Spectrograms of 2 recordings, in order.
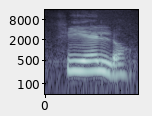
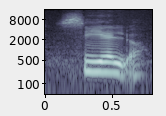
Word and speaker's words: cielo: 먼저 스페인 스타일로 한번 해볼까요? 혀 한번 물고 Cielo, Cielo, Barcelona, Barcelona. 중남미 스타일로 하면 그냥 S 발음 Cielo, Cielo, Barcelona, 바르셀로나. 여러분 발음 어떻게 하셔도 된다는 거죠.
